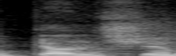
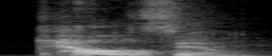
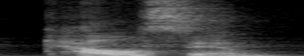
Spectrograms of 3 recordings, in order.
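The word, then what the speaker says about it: calcium: कमी हो रही है, लेकिन दरअसल इसकी प्रोनाउंसिएशन, इसका तलफ्फुज जो अहले जुबान करते हैं वो कैल्शियम नहीं है, बल्कि वो कैल्शियम, कैल्शियम, शीन से नहीं है, सीन से, कैल्शियम।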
